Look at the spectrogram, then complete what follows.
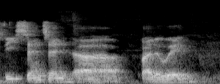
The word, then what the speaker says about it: ViSenze: the four co-founders of the sense it's not pronounced by census fee sense and by the way it's a it's a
